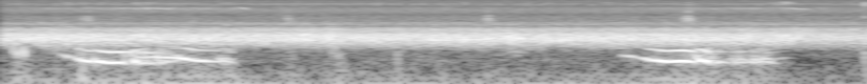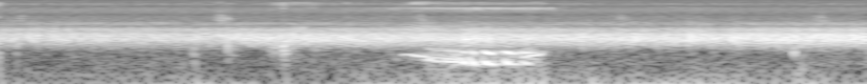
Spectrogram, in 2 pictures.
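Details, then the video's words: Relaxed cat snoring and purring in autumn, with soft, wavering nasal breaths that rise and fall, repeated roughly every three seconds over a steady low room hum. "Snores And Purrs"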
